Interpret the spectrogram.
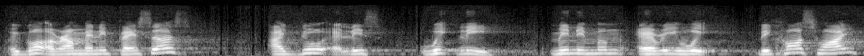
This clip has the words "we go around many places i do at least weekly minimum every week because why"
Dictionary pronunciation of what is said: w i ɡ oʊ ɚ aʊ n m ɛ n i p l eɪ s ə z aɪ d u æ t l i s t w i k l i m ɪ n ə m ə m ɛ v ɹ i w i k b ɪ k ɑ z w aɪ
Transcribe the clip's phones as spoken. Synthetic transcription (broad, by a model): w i ɡ oʊ ɚ aʊ n m ɛ n i p l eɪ s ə s aɪ d u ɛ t l i s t w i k l i m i n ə m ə m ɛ ɹ i w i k b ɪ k ɑ s w aɪ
